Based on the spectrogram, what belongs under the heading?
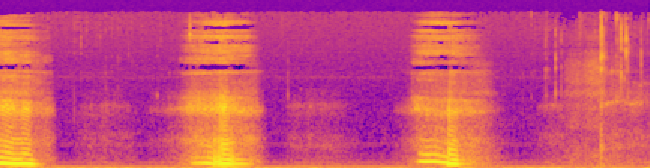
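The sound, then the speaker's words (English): A voice imitates snoring with three breathy, throaty snorts spaced about two seconds apart, each rising and fading, with quiet pauses between them and no talking. “I think he snores.”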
